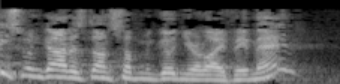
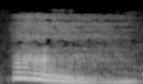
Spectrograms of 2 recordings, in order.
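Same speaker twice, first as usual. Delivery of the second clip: relieved gasp; 10 semitones lower than usual. Retold or imitated. Standing on the cool vent.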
